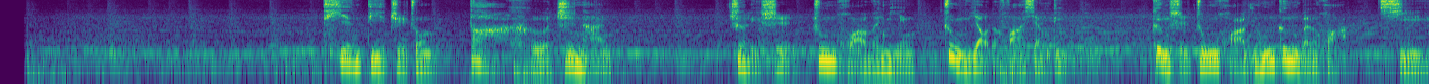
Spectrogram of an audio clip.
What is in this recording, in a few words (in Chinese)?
宣传片花; 天地之中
